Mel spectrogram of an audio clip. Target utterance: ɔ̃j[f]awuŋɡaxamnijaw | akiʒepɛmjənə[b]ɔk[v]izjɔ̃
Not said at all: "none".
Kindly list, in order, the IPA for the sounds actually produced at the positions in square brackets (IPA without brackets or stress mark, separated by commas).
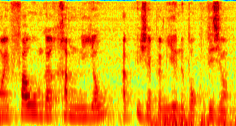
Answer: f, b, v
